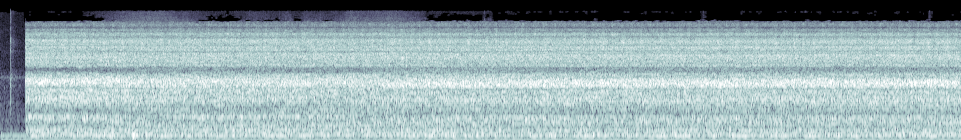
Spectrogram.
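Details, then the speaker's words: Steady amplified hiss turning into crackly puffing as a sound-amplifier probe is moved along the suspected area and nears an exhaust leak that can be heard but not seen. "Okay, so you got an exhaust leak. You can hear it. It's pretty obvious. You can hear it. It's there. You just can't see it."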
